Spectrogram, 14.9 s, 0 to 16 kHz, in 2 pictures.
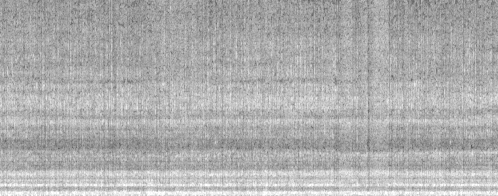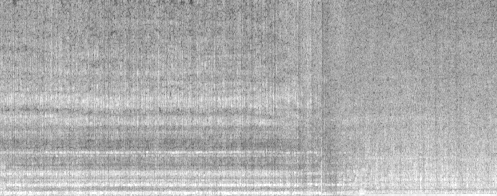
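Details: New InSinkErator Badger 1/2 hp garbage disposal, first run after installation with water running: steady motor hum with even whine, settling to a lower smooth drone; runs cleanly, no rattles, binding or leaks.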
